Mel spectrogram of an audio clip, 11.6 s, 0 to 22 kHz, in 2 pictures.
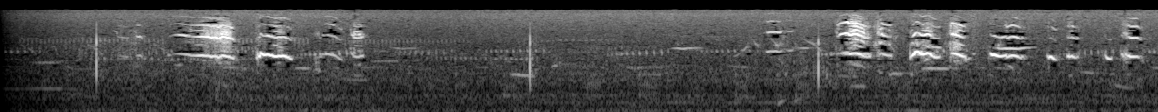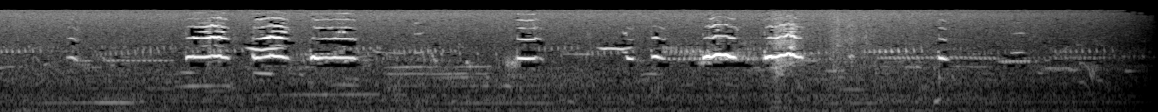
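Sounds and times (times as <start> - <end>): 
Short-eared Owl bill snaps in distraction display: 0.4 - 0.6, 3.9 - 4.2
Short-eared Owl squeals in distraction display: 0.7 - 1.8, 4.1 - 5.8, 6.6 - 9.9.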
